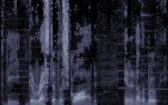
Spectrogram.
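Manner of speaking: normal talking voice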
